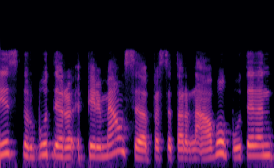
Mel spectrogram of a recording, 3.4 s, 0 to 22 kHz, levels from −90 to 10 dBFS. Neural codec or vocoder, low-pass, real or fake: codec, 16 kHz, 0.9 kbps, LongCat-Audio-Codec; 7.2 kHz; fake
